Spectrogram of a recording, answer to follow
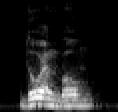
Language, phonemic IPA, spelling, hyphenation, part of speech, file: Dutch, /ˈdoːrn.boːm/, doornboom, doorn‧boom, noun, Nl-doornboom.ogg
- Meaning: a tree or shrub of the genus Crataegus, e.g. a hawthorn or mayblossom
